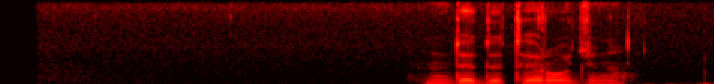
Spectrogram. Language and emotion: Russian, neutral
